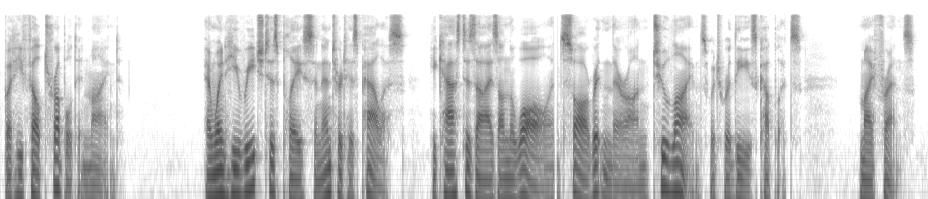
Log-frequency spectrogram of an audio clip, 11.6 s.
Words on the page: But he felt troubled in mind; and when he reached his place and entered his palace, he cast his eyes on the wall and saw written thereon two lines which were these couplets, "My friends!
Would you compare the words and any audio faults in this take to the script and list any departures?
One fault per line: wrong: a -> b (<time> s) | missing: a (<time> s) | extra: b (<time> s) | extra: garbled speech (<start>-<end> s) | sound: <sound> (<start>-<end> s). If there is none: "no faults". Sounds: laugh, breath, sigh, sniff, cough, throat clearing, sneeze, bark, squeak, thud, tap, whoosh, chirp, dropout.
sound: dropout (6.9-7.0 s)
